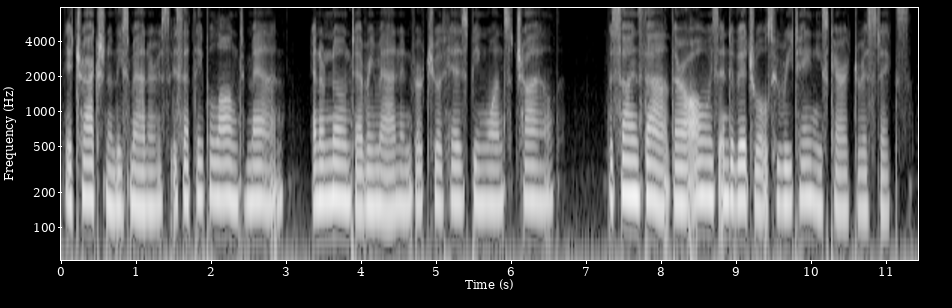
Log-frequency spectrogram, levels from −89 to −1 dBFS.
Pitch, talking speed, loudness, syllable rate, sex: 165 Hz, 185 wpm, -18 LUFS, 5.7 syllables/s, female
